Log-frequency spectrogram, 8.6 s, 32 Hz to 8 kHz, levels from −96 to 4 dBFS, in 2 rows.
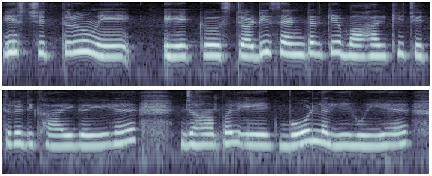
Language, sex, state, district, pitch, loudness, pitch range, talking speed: Hindi, female, Jharkhand, Garhwa, 240 Hz, -15 LUFS, 225-265 Hz, 140 wpm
